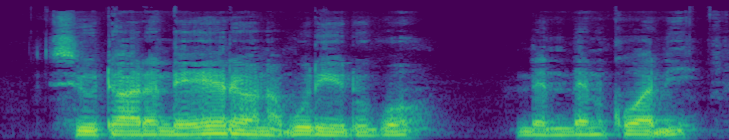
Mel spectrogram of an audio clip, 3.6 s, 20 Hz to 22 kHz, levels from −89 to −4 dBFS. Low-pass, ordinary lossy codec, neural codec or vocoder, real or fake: 19.8 kHz; AAC, 48 kbps; none; real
